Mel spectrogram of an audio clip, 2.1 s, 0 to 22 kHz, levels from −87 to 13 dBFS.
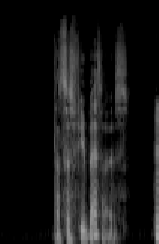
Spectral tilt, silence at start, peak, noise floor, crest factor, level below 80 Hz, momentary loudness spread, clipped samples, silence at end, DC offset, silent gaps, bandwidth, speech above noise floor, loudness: -4.5 dB/octave; 0.7 s; -14 dBFS; -84 dBFS; 20 dB; -68 dBFS; 11 LU; under 0.1%; 0 s; under 0.1%; none; 16.5 kHz; 52 dB; -33 LUFS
